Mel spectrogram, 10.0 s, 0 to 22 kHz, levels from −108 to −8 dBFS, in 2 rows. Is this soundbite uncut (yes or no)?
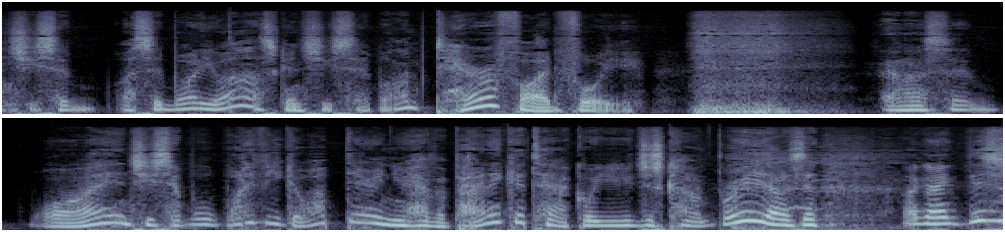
yes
